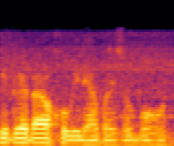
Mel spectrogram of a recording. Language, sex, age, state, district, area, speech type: Assamese, male, 18-30, Assam, Lakhimpur, rural, spontaneous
